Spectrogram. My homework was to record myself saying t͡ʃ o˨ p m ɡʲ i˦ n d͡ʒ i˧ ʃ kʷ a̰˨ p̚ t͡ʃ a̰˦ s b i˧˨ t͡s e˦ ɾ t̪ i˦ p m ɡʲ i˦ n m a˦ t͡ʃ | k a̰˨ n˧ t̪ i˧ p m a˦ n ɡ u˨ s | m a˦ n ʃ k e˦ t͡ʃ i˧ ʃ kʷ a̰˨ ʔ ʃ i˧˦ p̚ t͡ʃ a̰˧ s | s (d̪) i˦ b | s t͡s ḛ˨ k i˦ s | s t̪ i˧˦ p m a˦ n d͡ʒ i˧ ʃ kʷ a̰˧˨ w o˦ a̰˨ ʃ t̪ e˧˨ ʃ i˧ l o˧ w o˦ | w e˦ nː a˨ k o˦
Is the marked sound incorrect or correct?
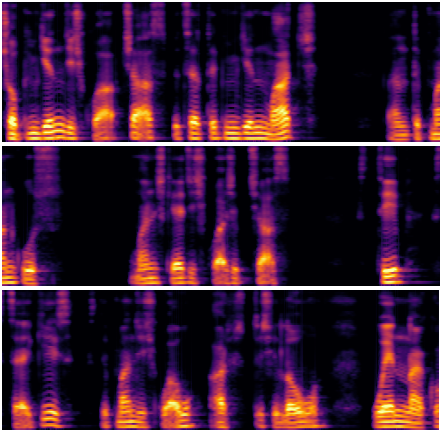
incorrect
